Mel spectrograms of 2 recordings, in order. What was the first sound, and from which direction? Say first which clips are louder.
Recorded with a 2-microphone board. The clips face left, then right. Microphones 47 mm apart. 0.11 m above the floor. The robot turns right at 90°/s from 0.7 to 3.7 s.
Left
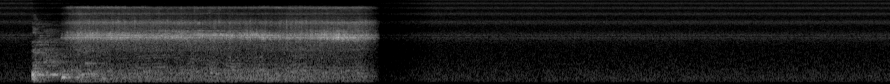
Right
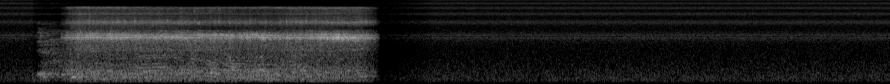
A cough: left 7 dB; 85° left.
